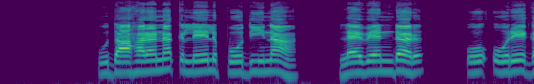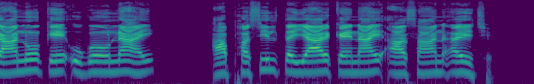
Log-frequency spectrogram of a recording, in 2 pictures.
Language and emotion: Maithili, neutral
